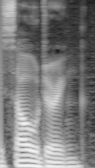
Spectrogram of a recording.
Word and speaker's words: soldering: And yes, in the UK, we say soldering and soldered, with the L being pronounced.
